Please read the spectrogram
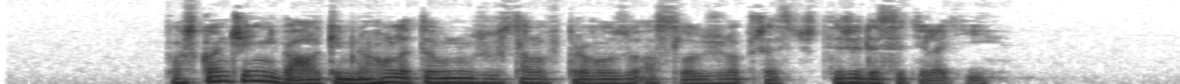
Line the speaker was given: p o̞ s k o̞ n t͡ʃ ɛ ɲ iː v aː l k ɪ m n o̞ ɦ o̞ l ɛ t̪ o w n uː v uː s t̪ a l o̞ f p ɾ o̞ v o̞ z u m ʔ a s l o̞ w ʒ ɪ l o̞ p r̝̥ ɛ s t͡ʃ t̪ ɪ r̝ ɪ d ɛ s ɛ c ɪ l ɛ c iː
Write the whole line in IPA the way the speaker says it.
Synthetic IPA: p o̞ s k o̞ n t͡ʃ ɛ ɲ iː v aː l k ɪ m n o̞ ɦ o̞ l ɛ t̪ o w n uː z uː s t̪ a l o̞ f p ɾ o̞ v o̞ z u ʔ a s l o̞ w ʒ ɪ l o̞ p r̝̥ ɛ s t͡ʃ t̪ ɪ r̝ ɪ d ɛ s ɛ c ɪ l ɛ c iː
